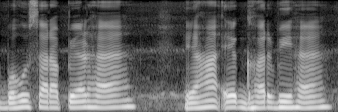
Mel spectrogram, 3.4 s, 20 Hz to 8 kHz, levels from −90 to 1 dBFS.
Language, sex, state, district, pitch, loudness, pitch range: Hindi, male, Jharkhand, Palamu, 155 Hz, -13 LUFS, 145-160 Hz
